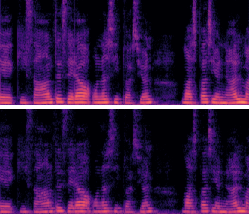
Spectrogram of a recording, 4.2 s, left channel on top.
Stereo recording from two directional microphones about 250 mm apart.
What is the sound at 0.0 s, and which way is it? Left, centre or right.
A child's voice, left.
